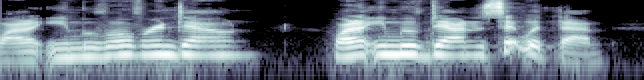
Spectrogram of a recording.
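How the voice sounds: Someone rattles off lines at a very fast pace in a put-on character voice with a fairly high pitch.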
